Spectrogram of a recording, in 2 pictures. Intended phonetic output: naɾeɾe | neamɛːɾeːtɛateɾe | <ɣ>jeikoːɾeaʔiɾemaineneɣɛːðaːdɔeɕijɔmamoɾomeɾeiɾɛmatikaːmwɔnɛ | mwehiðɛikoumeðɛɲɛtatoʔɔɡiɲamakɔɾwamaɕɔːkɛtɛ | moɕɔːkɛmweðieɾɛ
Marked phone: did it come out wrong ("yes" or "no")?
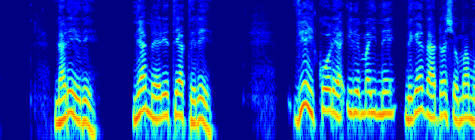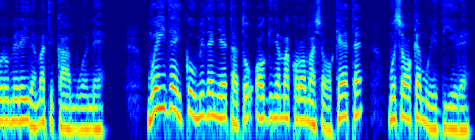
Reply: yes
